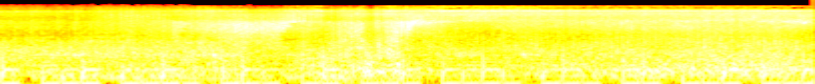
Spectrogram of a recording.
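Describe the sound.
A military helicopter's rotor thumps steadily and loudly during a vertical assault on a gold miners' site, its low, regular beating continuing throughout with engine noise above and no voices.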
